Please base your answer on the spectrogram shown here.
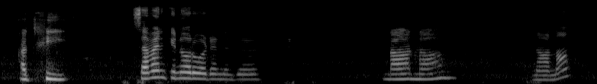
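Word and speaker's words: なな: நானா நானா இன்னொரு வேர்ட் ஷீச்சி சிச்சி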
